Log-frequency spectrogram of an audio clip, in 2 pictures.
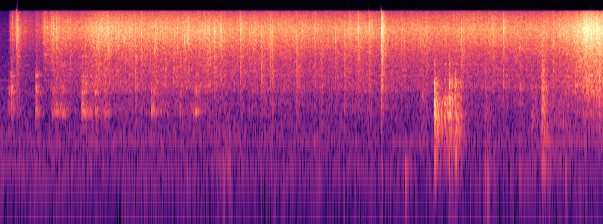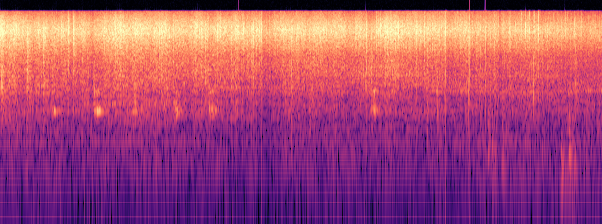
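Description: Finely diced carrot, onion and celery sizzling in oil in a frying pan, the sizzle growing louder about seven seconds in. A few knocks of cookware come in the first half.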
